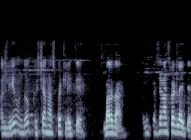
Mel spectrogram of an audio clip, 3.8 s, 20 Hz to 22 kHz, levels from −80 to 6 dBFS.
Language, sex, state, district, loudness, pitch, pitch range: Kannada, male, Karnataka, Dharwad, -18 LUFS, 165 Hz, 140-185 Hz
